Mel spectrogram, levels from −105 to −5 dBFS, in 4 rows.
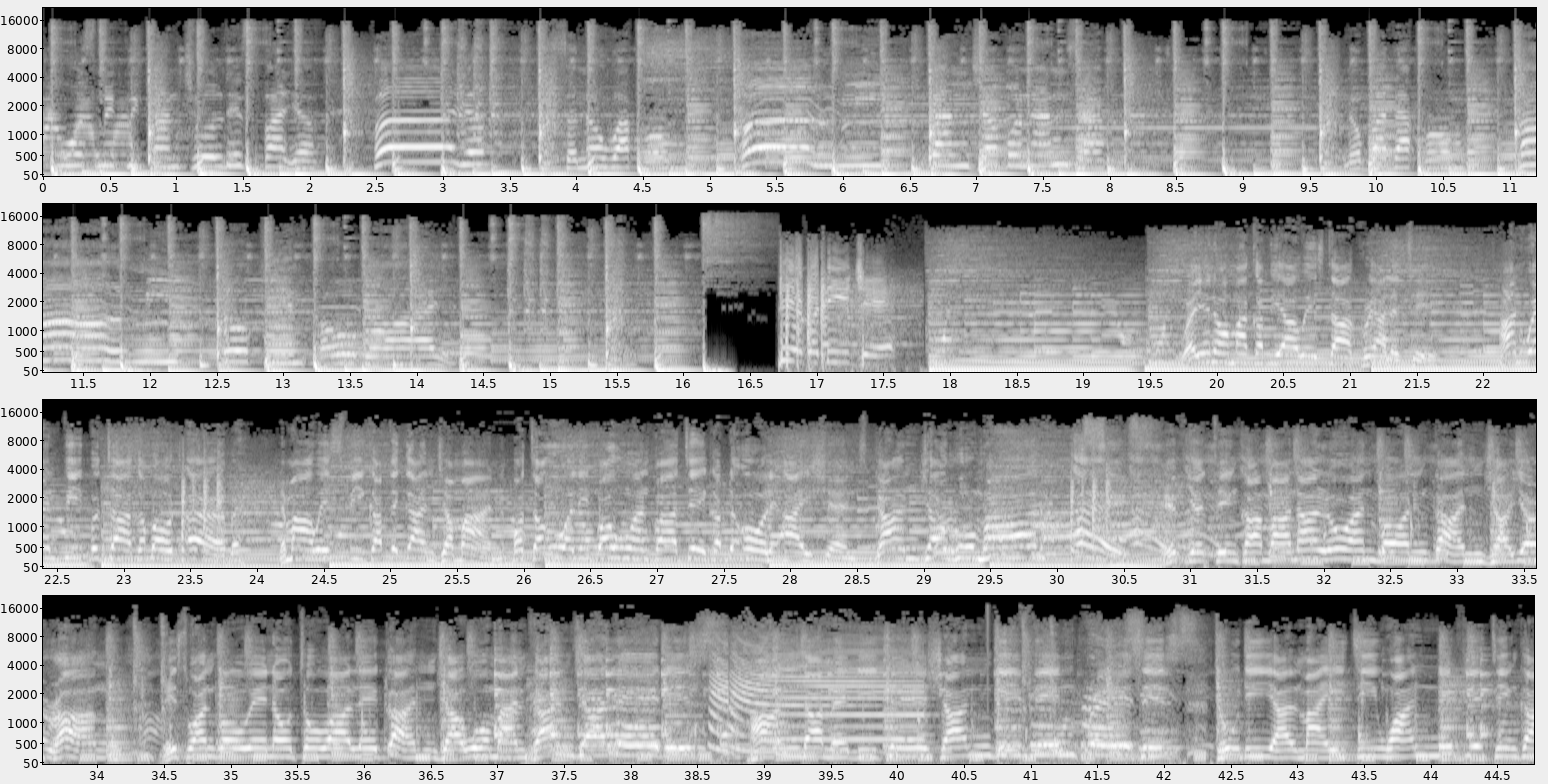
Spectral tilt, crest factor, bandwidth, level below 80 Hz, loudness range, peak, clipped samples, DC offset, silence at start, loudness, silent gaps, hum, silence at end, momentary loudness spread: -5 dB/octave; 12 dB; 16.5 kHz; -18 dBFS; 3 LU; 0 dBFS; under 0.1%; under 0.1%; 0 s; -13 LUFS; none; none; 0 s; 4 LU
